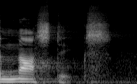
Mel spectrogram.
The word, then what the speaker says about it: Gnostics: There was a group within the church, in the early church, called the Gnostics, spelled with a silent G.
